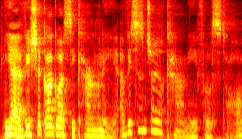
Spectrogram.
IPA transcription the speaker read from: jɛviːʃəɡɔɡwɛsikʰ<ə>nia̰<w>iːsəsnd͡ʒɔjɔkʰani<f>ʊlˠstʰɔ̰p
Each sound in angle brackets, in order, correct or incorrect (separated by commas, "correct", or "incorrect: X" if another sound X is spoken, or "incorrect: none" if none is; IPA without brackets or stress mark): incorrect: a, incorrect: v, correct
